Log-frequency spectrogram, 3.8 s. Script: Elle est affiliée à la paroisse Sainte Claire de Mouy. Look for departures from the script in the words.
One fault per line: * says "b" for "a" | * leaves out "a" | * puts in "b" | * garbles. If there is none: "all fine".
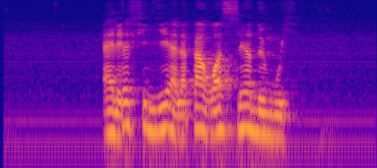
* leaves out "est"
* leaves out "Sainte"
